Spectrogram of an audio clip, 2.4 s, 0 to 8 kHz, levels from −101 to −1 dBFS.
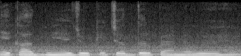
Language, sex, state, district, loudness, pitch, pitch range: Hindi, female, Uttar Pradesh, Varanasi, -24 LUFS, 215 Hz, 210-225 Hz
